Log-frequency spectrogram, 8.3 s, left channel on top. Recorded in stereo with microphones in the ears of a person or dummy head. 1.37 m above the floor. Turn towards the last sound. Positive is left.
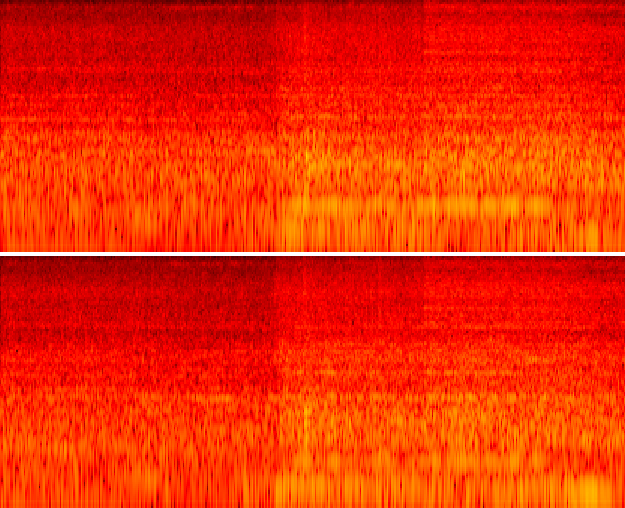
turn(degrees=-60)  # may be behind; listen again after turning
